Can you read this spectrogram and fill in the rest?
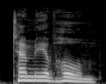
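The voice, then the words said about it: Put-on accent for a character. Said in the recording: “Why am I giving him an accent?”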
